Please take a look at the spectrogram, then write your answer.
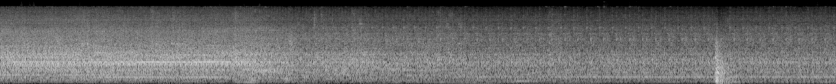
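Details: Honda Odyssey after Big-Sert repair of a blown-out spark plug hole and plug reinstalled: starts cleanly into a smooth, regular idle with no misfire or ticking, running evenly on all cylinders. Normal idle.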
